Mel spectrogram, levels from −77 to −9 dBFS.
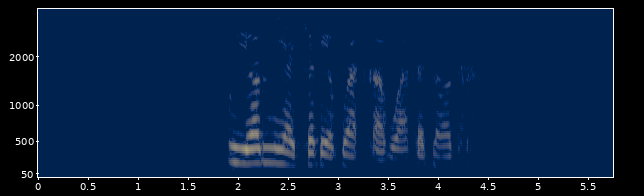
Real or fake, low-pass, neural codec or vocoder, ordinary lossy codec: real; 3.6 kHz; none; MP3, 32 kbps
